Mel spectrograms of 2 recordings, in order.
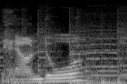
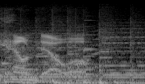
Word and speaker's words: Houndour: Now see, I always used to pronounce it Houndor, but I've realized, like, fairly recently that it's actually Houndour. It's a Dour Hound, and that's why it's Dark type.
